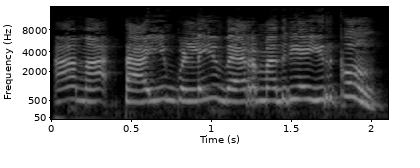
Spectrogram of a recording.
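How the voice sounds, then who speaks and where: A woman's voice: extremely high pitch, steady tone, fast. A woman voicing a bitter, self-pitying old village mother in a cartoon who scolds her daughter with sarcasm. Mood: scolding. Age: older. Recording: loud background noise.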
